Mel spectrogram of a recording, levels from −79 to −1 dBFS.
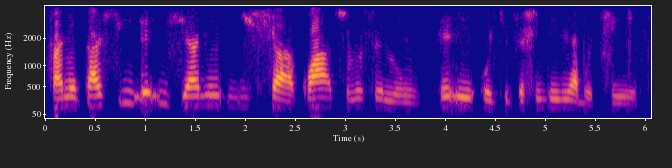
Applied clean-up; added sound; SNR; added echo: none; none; none; none.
